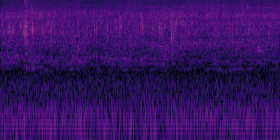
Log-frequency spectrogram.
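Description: Steaks searing in a pan, giving a steady, dense sizzle and crackle with fine spitting pops throughout, close and even in level, with no talking.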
